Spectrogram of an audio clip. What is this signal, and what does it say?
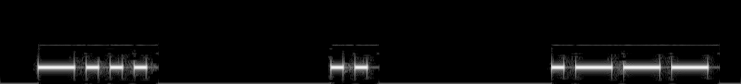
Morse code, heard as a keyed tone, about 10 wpm, 800 Hz. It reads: B I J
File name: exerc7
